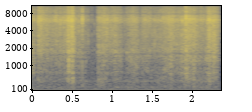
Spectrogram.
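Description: Plastic bubble wrap crinkling and crackling as it is handled and pulled open, with a few sharper crackles among the rustling.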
